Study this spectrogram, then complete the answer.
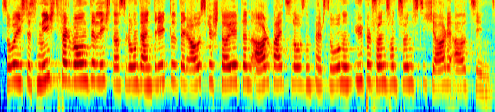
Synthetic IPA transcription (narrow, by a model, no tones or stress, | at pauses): z̥oːɪstɛsnɪçtfɛʁvʊndəlɪçd̥asʁʊndaɪndʁɪtl̩deːʁaʊsɡ̥əʃtɔʏətənʔaʁbaɪt͡sloːzn̩pʰɛʁzoːnənyːbəfʏnvʊntfʏnft͡sɪçjaːʁəʔaltz̥ɪnt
